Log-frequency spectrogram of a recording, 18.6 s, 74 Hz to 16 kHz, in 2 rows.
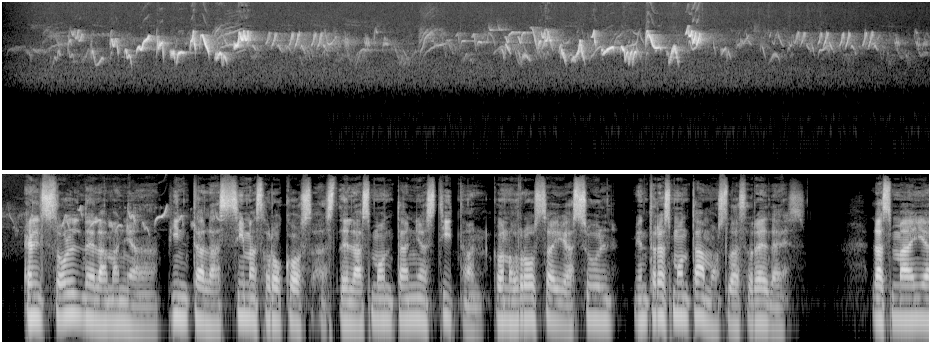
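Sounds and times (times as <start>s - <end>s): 
Warbling Vireo singing in Montana, USA: 0.0s - 12.1s
speech: 9.5s - 17.4s, 18.0s - 18.5s.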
